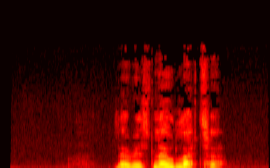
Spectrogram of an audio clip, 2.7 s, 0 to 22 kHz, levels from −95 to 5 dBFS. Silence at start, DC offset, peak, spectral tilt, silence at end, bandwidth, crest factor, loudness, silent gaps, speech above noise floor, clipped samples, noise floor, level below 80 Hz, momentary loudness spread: 1.15 s; under 0.1%; -10 dBFS; -6.5 dB/octave; 0.5 s; 15 kHz; 20 dB; -29 LUFS; none; 43 dB; under 0.1%; -70 dBFS; -82 dBFS; 16 LU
